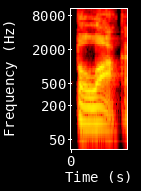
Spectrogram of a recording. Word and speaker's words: Bullock: Bullock, I said it right. – There you go.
